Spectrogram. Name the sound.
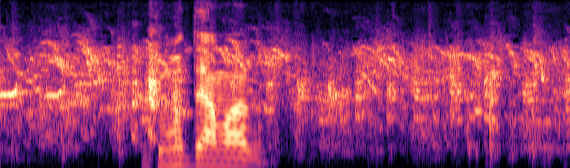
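desi chickens clucking on a farm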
